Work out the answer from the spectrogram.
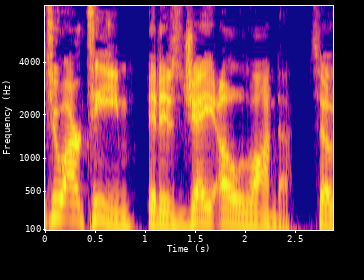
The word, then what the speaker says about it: Jolanda: According to our team, it is J-O-Landa. So Yolanda is typically a name that would be popular, but this, according to our team, is Jolanda. Okay. Maybe it's pronounced. No, Yolanda you're probably right.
